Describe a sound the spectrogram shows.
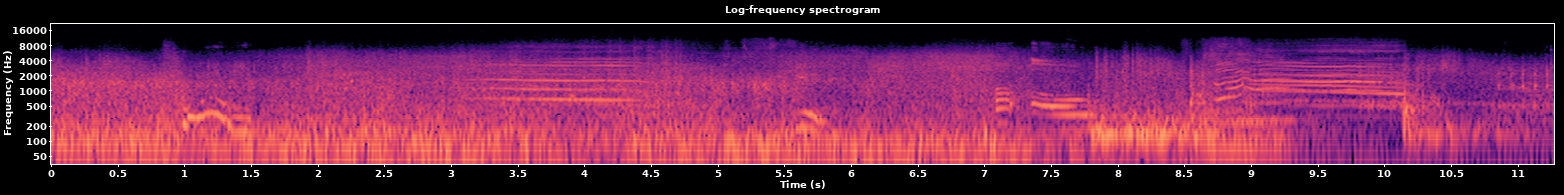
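A cartoon male character speaks with alarm.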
